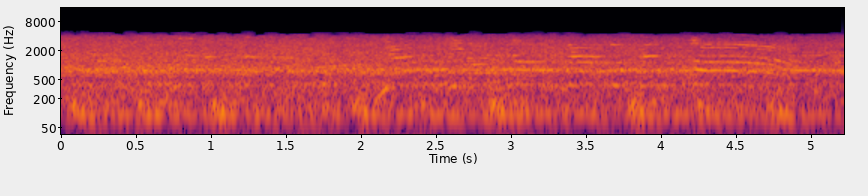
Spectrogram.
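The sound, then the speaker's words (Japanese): Crowd cheering and shouting at a boxing match, where a fighter fights with both hands down and no guard. The roar is dense and steady and holds at an even loudness throughout. “観客からはこれが見たかったという声援が飛んでいます。”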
